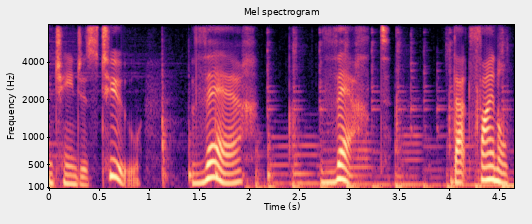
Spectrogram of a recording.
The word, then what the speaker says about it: verte: Une pomme verte. And notice it's not just the spelling that changes. The pronunciation changes, too. Vert verte. That final t becomes audible in the feminine. Listen again. Vert verte.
